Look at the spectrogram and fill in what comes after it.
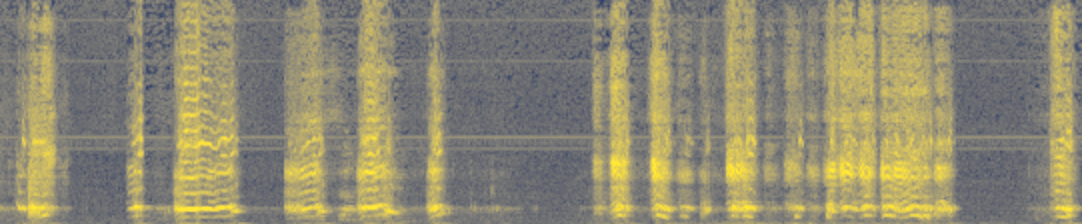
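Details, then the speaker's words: Newborn fussing cry from trapped gas and wanting to burp: short, high, strained, impactful bursts of crying that sound frustrated. "자 요렇게 답답한 소리를 들어보시면 좀 답답해 보이죠 확실히 그래서 아기들이 하고 소리를 많이냅니다"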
